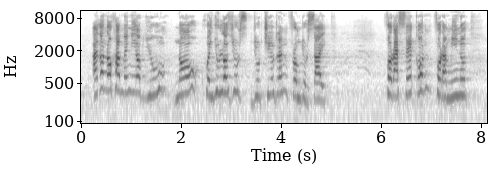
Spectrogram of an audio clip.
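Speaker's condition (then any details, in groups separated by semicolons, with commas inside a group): No condition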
